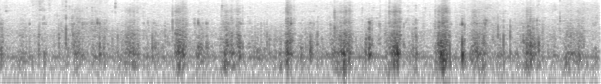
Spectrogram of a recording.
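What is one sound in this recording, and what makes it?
A young woman chews a mouthful of chocolate cookie cheesecake close to a microphone, with wet smacking sounds.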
